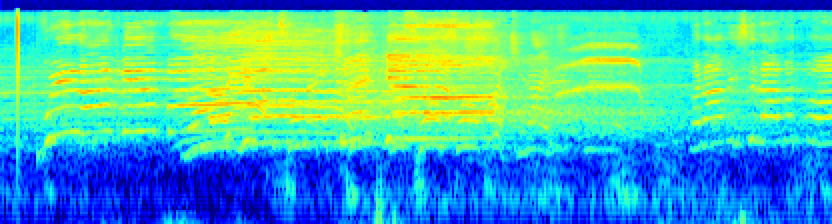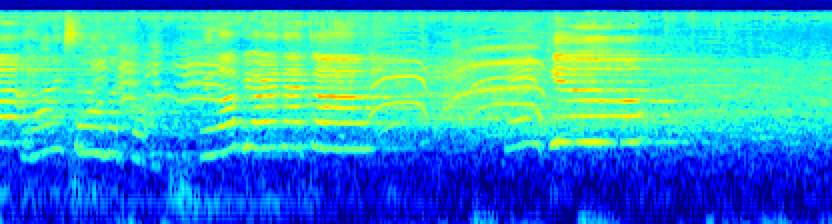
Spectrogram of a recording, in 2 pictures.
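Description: Young women call out excitedly through microphones over loudspeakers.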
